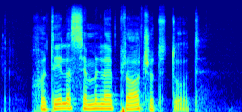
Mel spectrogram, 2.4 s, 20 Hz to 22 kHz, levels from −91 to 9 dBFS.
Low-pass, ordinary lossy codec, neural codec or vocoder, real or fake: 19.8 kHz; none; vocoder, 44.1 kHz, 128 mel bands, Pupu-Vocoder; fake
